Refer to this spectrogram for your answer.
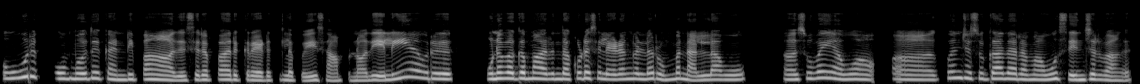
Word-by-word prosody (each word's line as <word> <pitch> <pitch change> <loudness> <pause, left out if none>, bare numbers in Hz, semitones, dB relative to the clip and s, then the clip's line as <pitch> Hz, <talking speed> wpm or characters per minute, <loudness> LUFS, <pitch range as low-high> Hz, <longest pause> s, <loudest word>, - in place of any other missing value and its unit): ஊருக்குப் 350 +1 0
போம்போது 260 +1 +2 0.2
கண்டிப்பா 230 +1 0 0.2
அது 190 - 0
சிறப்பா 215 +1 -1
இருக்குற 210 -1 -2
இடத்துல 195 +1 -4
போய் 180 +3 0
சாப்புட்ணும். 180 +1 -5
அது 200 - -1
எளிய 265 +11 +2 0.2
ஒரு 260 -2 +1 0.5
உணவகமா 275 0 +4
இருந்தா 250 0 +1
கூட 275 +1 +1
சில 255 -3 0
இடங்கள்ல 250 +1 +1
ரொம்ப 230 +5 0
நல்லாவும், 220 +3 -1 0.6
சுவையாகவும், 255 -5 0 0.3
அ - - -2 0.5
கொஞ்ச 295 -2 0
சுகாதாரமாகவும் 250 -2 +1
செஞ்சிருவாங்க. 215 -4 0
235 Hz, 125 wpm, -23 LUFS, 215-265 Hz, 0.6 s, உணவகமா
